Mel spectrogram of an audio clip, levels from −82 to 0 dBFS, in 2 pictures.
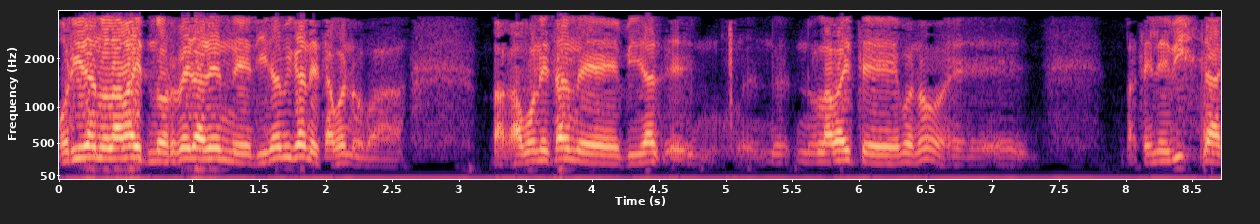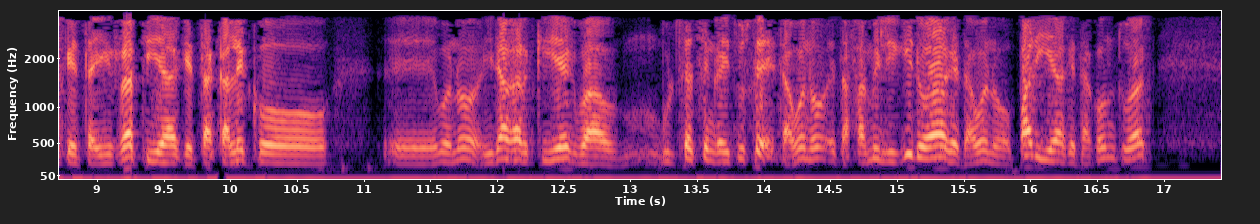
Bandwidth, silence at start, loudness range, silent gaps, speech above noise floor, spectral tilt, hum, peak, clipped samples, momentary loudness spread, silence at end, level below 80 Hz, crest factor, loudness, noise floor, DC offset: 4 kHz; 0 s; 5 LU; none; 26 dB; -6.5 dB/octave; none; 0 dBFS; 0.2%; 19 LU; 0.55 s; -60 dBFS; 16 dB; -14 LUFS; -40 dBFS; 1%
